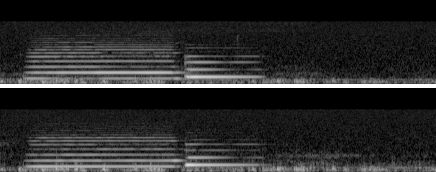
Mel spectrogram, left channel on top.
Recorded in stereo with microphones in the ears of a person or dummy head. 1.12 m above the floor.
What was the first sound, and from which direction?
A flute, 70° left (ahead or behind).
